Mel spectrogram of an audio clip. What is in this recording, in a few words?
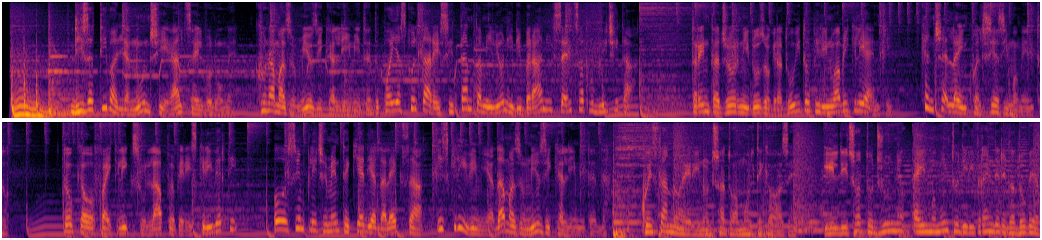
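Italian male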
